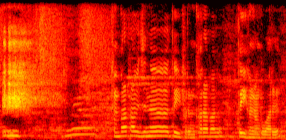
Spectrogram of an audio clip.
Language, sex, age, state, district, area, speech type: Bodo, female, 60+, Assam, Chirang, rural, spontaneous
